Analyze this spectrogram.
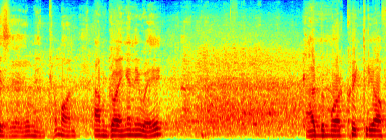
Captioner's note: laughter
